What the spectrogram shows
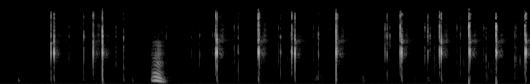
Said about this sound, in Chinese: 我带了烟也带了打火机，然后是因为打火机打不着我才抽不了这个烟的，能不能钻木取火呀？我再试一下，我不服，我们再试一下这个打火机。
